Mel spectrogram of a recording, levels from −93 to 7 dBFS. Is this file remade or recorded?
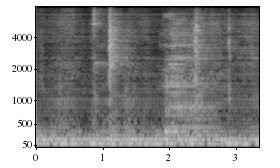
remade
